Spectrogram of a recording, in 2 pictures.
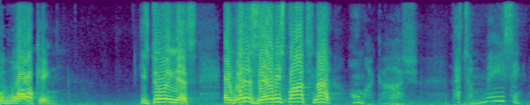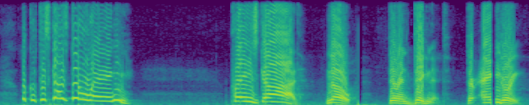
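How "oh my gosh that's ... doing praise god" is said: higher, gushing mock wonder; mock amazement. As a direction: act out the praise they never gave. Mocking the praise they didn't give.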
